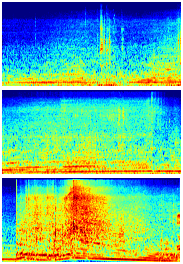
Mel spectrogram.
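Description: A freshly tuned Mazda Miata engine revs repeatedly up and down close by, loud rising and falling pulls with a harder, higher rev burst near the end.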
